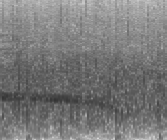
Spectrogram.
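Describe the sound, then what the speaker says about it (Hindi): A studio audience applauding the winner of a game on a talk show, a dense, sustained burst of clapping, loud and close, with a faint tone underneath. "ईमान के लिए बहुत सारी तालियां।"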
